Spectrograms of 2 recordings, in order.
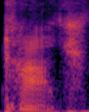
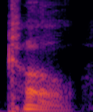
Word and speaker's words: Koch: Here we have one going out to Co Industries. I used to always pronounce it Koch, but it's actually Co.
